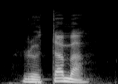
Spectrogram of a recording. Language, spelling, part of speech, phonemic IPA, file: French, tabac, noun / adjective, /ta.ba/, Fr-tabac.ogg
- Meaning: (noun) 1. tobacco (any plant of the genus Nicotiana) 2. tobacco (leaves of certain varieties of the plant cultivated and harvested) 3. smoking, nicotine addiction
